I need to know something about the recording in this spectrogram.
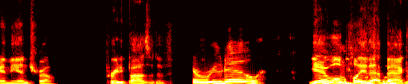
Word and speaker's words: Naruto: Like it's Naruto, but lots of people say Naruto. It's not Naruto, it's Naruto, because this emphasis is on the first syllable instead of the middle one, which is what we're used to.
